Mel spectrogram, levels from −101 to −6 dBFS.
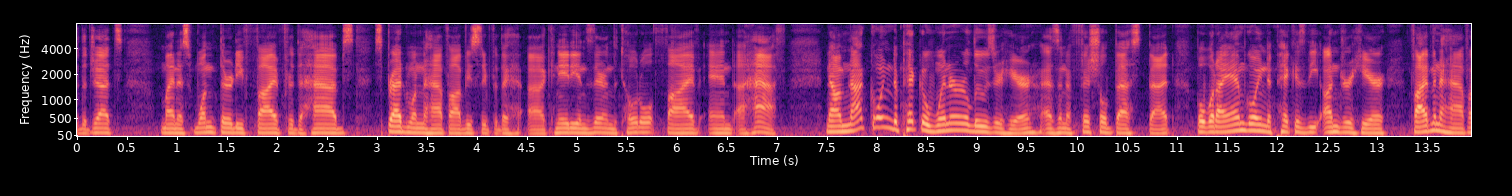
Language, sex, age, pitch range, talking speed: English, male, 30-49, 110-140 Hz, 230 wpm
